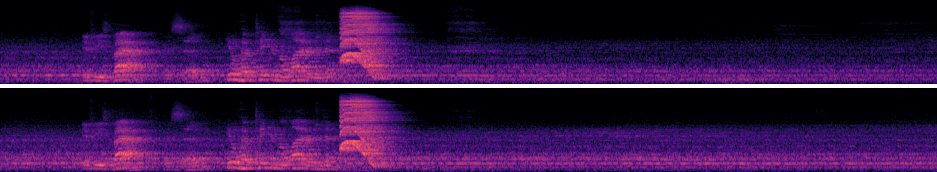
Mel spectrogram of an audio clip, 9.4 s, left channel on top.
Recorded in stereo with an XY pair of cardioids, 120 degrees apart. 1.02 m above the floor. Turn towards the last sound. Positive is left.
turn(degrees=-40)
